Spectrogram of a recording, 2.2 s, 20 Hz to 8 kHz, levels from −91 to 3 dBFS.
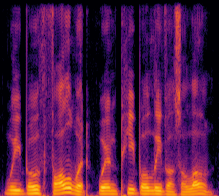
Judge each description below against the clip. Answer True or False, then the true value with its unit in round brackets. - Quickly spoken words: True (245 wpm)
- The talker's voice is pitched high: False (125 Hz)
